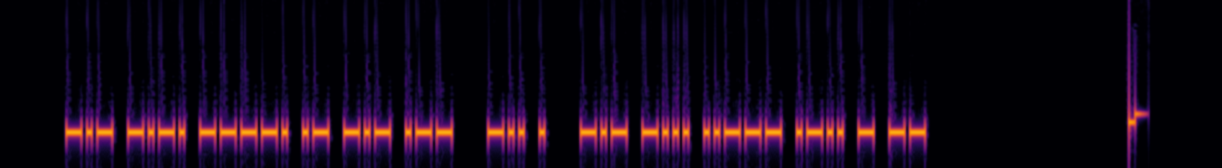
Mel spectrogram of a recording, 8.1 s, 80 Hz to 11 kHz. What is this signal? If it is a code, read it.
Morse code, heard as a keyed tone, about 36 wpm, 700 Hz. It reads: KC9AKW DE KB2LTM
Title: USA Callsign DE Callsign 35wpm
